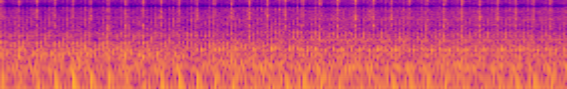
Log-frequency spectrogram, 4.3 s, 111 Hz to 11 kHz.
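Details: 2004 VW Jetta TDI PD diesel at idle with a failed camshaft: sharp, regular rapping two or three times a second over diesel clatter, not an exhaust leak; worsened over weeks until it lost speed on highway grades.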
